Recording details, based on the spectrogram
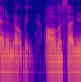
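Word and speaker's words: Anunoby: Like Sham's uh like Sham Sherania always said OG anubi until he was on the Knicks and then all of a sudden it's Anobi.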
